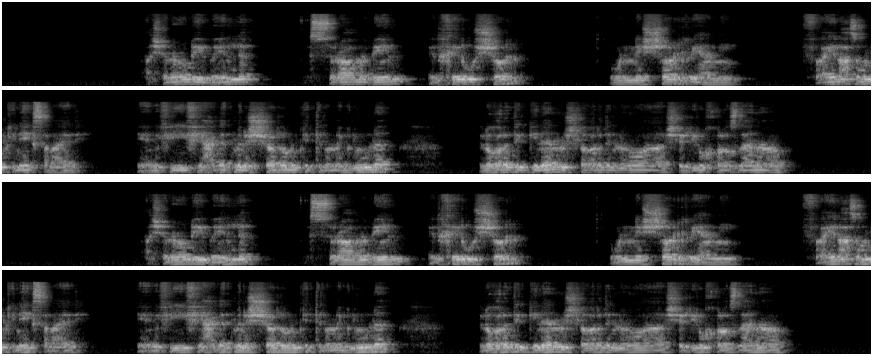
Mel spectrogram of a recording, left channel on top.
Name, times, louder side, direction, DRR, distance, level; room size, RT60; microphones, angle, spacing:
voice 1, 1.4-2.5 3.1-4.0 4.3-5.2 6.1-7.3 8.0-9.5 10.0-13.0 13.5-16.5, right 1 dB, 10° right, -1 dB, 5.8 m, -24 dB
12.5 x 8.9 x 3.0 m, 0.27 s
head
